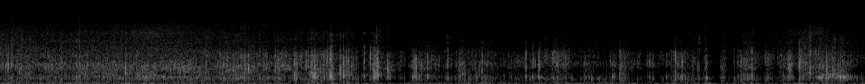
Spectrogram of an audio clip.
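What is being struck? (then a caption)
Thin cork sheet. Fingernails on both hands scratch and tap across a large, flat, thin cork sheet lying on a blanket. A steady, dry, crackly scratching runs throughout, broken by sharper, brighter taps clustered around the middle and again near the end.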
